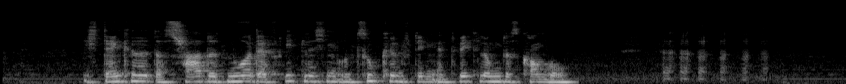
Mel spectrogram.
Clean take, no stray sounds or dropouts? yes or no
no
